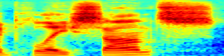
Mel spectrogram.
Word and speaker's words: Plaisance: This is what they called the Midway Plaisance and the Entertainment Day. I bet if I were to try to say that, I'd not get it right. Like plaisance. Hey, you said it right. Good job.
